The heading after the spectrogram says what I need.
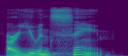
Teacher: use a rising tone to criticize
